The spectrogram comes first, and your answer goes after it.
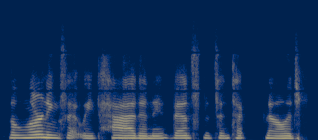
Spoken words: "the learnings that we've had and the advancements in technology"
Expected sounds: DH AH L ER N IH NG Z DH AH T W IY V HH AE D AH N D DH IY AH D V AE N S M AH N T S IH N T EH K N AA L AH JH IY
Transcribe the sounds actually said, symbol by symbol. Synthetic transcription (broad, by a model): DH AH L ER N IH NG Z DH AH T W IY V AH D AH N DH IY AH D V AE N S M AH N T S IH N T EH K N AA L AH JH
